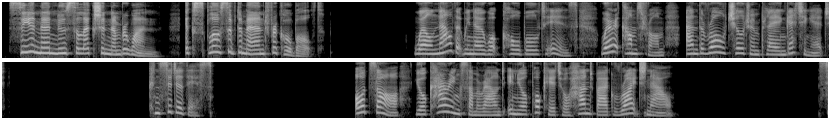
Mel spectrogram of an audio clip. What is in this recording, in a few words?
news, british english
